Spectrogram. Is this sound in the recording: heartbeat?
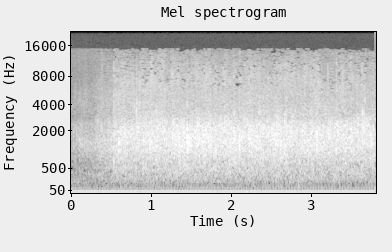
no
